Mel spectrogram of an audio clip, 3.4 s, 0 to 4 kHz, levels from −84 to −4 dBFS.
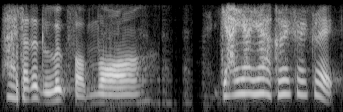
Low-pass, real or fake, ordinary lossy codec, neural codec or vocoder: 3.6 kHz; real; none; none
